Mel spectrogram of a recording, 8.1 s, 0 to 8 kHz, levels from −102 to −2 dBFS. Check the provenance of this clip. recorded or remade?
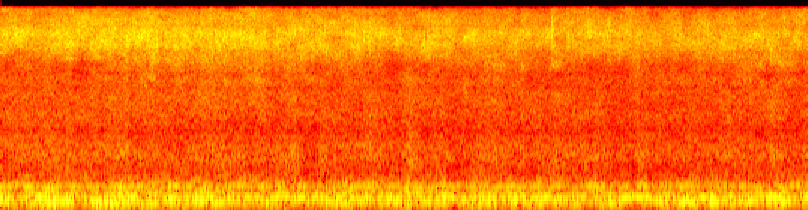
remade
